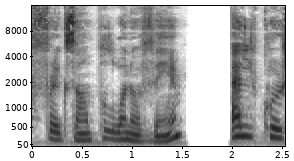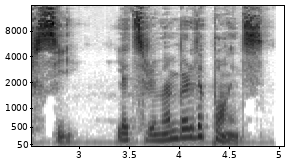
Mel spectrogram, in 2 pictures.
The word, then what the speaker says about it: الكرسي: Let's have, for example, one of them, الكرسي. Let's remember the points. First, it's لام قمرية. Why? Because here I write it and I pronounce it.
